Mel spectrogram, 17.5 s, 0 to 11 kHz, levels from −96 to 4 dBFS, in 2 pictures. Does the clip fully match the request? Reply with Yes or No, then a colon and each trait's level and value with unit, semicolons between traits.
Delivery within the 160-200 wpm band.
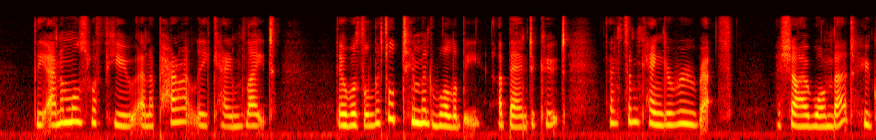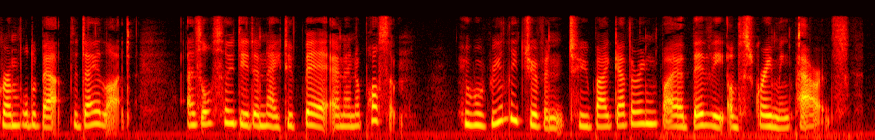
Yes: average, 170 wpm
